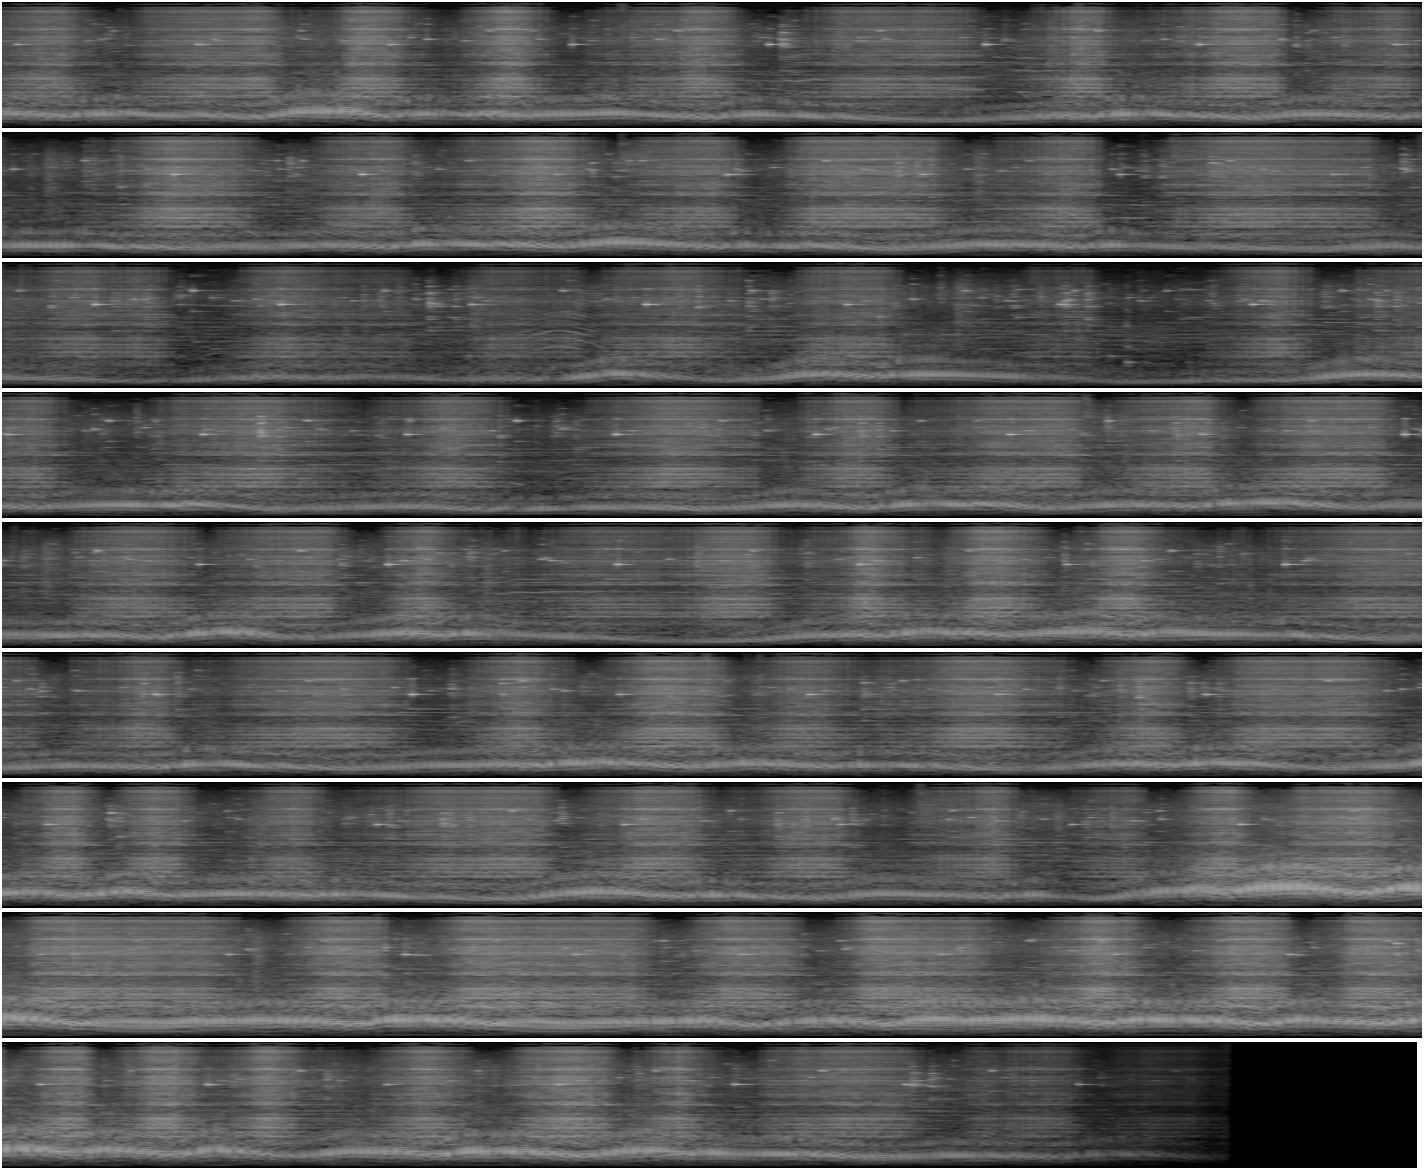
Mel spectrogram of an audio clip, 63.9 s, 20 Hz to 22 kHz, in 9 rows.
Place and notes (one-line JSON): {"title": "Harmonic Fields, Final -vertical straps", "date": "2011-06-05 13:01:00", "description": "Stands with a vertical pair of straps tensioned across the wind.\nLakes Alive brought French artist and composer, Pierre Sauvageot (Lieux Publics, France) to create an interactive musical soundscape on Birkrigg Common, near Ulverston, Cumbria from 3-5 June 2011.\n500 Aeolian instruments (after the Greek god, Aeolus, keeper of the wind) were installed for 3 days upon the Common. The instruments were played and powered only by the wind, creating an enchanting musical soundscape which could be experienced as you rested or moved amongst the instruments.\nThe installation used a mixture of traditional and purpose built wind instruments. For example metal and wood wind cellos, long strings, flutes, Balinese paddyfield scarecrows, sirens, gongs, drums, bells, harps and bamboo organs. They were organised into six movements, each named after a different wind from around the world.", "latitude": "54.16", "longitude": "-3.10", "altitude": "131", "timezone": "Europe/London"}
